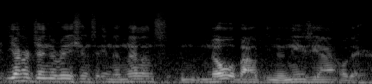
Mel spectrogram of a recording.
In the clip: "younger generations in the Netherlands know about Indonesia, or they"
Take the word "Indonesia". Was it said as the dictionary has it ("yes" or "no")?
no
